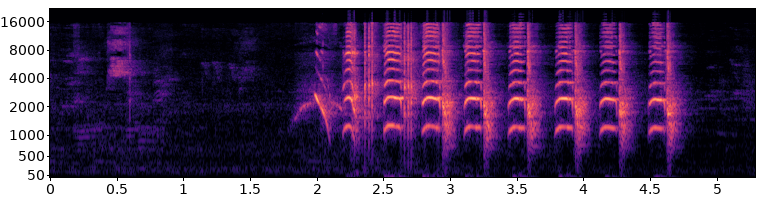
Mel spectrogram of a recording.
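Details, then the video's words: Female Javan myna, an Indonesian bird, calling to lure other birds: after a faint early note, a rising squeal leads into about nine harsh, ringing, harmonic squawks repeated roughly three times a second. "suara burung jalak kebo cocok untuk Pikat burung"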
